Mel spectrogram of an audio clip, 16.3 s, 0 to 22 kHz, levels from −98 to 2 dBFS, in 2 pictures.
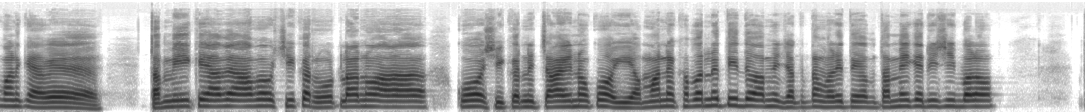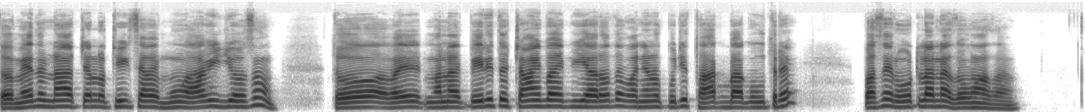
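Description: No technical faults occur at any point in the speech.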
